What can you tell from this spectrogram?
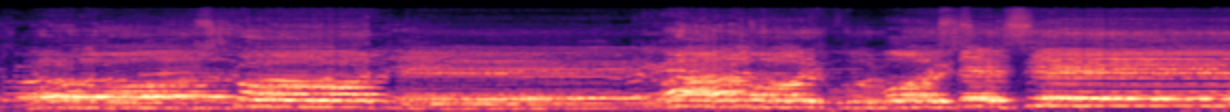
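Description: A group of men singing a school alma mater together without instruments, in long held notes.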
